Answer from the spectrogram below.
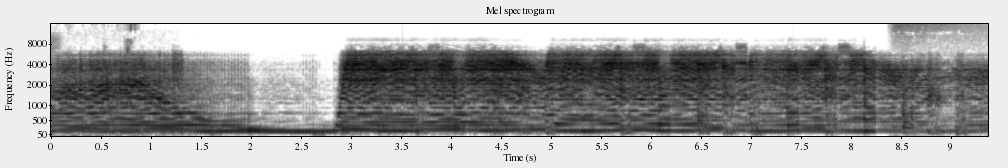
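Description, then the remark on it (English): A loud, sustained synthesizer chord, buzzy and effect-laden, plays continuously through a Boss SL-2 pedal with an auto-panning effect sweeping it side to side; a brief dip in brightness occurs midway, with no voices. “How good's that? The auto panning.”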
